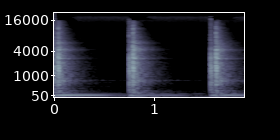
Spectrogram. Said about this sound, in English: And then on the rim on top, you can get these sort of just wooden click kind of sounds like rim shots.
